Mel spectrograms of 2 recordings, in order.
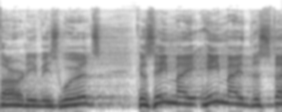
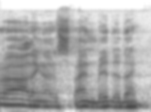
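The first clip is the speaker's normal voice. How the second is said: tired groan; 7 semitones lower, 4 dB quieter, faster than usual. Retold or imitated. Sore knee, reluctant to rise.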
